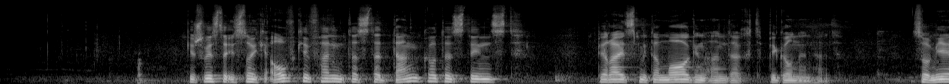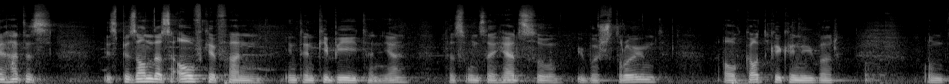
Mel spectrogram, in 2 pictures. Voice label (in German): Ansage; Dankgottesdienst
